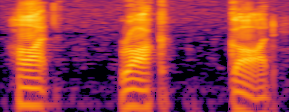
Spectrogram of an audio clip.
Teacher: Some parts in the Midwest it rounds slightly, hot, rock, god.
